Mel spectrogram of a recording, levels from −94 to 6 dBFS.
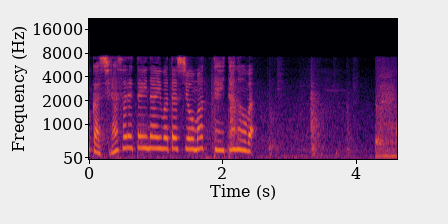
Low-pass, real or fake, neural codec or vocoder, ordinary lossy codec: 7.2 kHz; real; none; none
